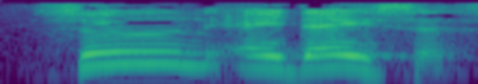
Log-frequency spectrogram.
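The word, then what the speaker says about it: syneidesis: Now the word conscience is the Greek noun synaedesis. Looks like that in the Greek. That's S-U-N-E-I-D. Long E, S-I-S. Synaedesis.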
